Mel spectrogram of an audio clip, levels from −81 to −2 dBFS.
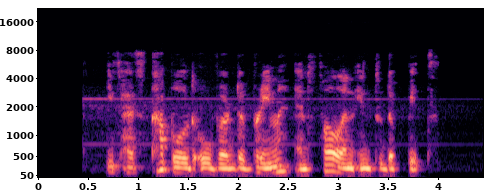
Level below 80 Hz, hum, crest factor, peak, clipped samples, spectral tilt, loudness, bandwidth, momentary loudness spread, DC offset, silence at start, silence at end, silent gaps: -54 dBFS; none; 16 dB; 0 dBFS; under 0.1%; -7 dB/octave; -15 LUFS; 8 kHz; 12 LU; under 0.1%; 0.7 s; 0.5 s; none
